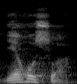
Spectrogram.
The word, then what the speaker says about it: 여호수아: 근데 여호수아라는 이름이 히브리어로 발음을 할 때 예호수아라 그래. 예호수아.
